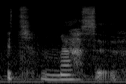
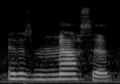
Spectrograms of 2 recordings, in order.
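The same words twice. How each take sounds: First: "It's massive" drawn out slowly and softly; slow hushed awe. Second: "It is massive" with "is" pressed firmly; stress on IS. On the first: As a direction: let "massive" sink in, slow and soft. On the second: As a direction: land hard on "is" to insist. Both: Real, not acted.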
